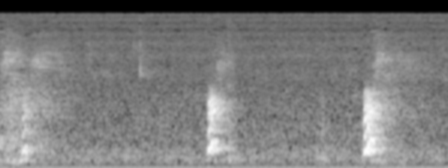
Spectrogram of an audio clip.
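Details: A pet dog sleep talking while dreaming lets out three short, muffled, breathy woofs, spaced about one to one and a half seconds apart, in a quiet room.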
